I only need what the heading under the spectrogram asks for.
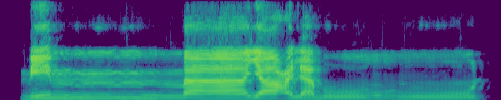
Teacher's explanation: یعلمون میں جو میم ہے اس میم کو بھی ہم ایک الف کے برابر لمبا کریں گے کیونکہ یہاں پر واو مدہ ہے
